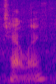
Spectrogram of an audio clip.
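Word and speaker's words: Chelan: want to go to Lake chellen no is that how you pronounce it chellen chellen okay while we're here each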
